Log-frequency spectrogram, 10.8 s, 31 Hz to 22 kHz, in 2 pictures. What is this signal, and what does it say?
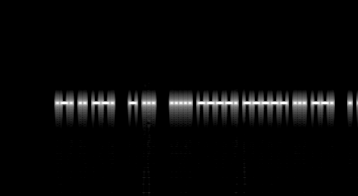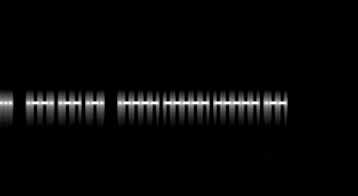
Morse code, heard as a keyed tone, about 34 wpm, 700 Hz. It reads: RIG TS 590SG ES PWR 100W
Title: Practice QSO - Exchange 2 - Info - 35wpm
